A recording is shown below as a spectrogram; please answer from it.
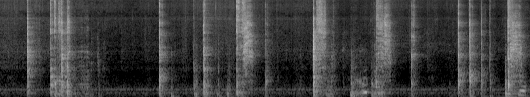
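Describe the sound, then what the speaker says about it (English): Vegan taco meat with seasonings and onions is stirred in a pan, a spoon scraping and clattering in irregular close bursts over a light sizzle. "just put a little bit at a time to get your meat nice and mixed with your seasonings"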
